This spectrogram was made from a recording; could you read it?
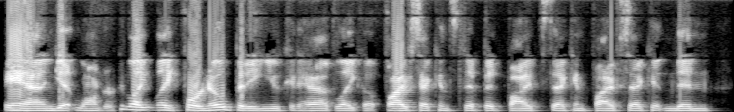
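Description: A man's voice: medium pitch, flat delivery, fast talker, a little mellow. A man in his forties co-hosting a tech podcast from home over a video call, talking casually and restarting his phrases. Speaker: podcast co-host. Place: home room, remote. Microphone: headset over video call.

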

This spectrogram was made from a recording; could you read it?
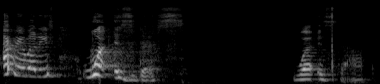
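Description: A young girl hosting a read-along, reading a picture book aloud and reacting chattily in a giggly, excitable way. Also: a little high, measured pace, slight background noise. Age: child. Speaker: host of a read-along video. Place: indoors at a dark wooden table. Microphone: camera pointed down at the book.

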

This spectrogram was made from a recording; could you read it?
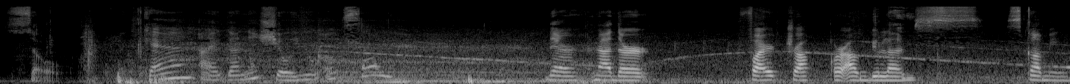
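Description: A woman in her forties from the Philippines talks in an unhurried way, guiding viewers through the view from her apartment. She speaks into a phone held at arm's length. Street traffic rumbles clearly in the background. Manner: unhurried, pointing things out to viewers. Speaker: vlogger. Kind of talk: casual phone vlog. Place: high-rise apartment, indoors and on a snowy balcony. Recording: phone recording with clear outdoor traffic noise.

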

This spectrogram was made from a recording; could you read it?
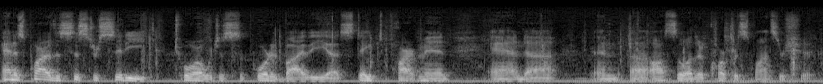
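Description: A man's voice: low voice, fairly even intonation, moderate pace. A man in his forties answering interview questions in a living room, reflective and hesitant with fillers. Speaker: musician interviewee. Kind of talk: seated interview. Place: living room, seated in armchair. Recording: noisy home video recording.

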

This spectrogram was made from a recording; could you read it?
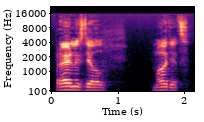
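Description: An actor playing a stern, decisive district official, authoritative and clipped, in a radio play. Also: male voice, mid-range voice, little pitch movement, moderate pace, clear, resonant tone, close to an everyday voice. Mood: businesslike. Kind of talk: Soviet radio play acting.

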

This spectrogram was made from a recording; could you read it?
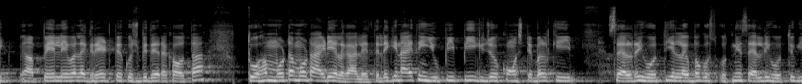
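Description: A man gives an informal, conversational explainer as an exam-preparation host, repeating key points as he walks through a document. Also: on the high side. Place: screen-recorded voice-over.

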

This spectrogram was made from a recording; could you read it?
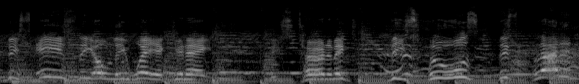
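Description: High, gravelly cartoon monster villain, menacing and sarcastic, music underneath. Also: male voice, a little slow. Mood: grandiose, menacing. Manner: grandiose, sarcastic. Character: theatrical, menacing, petulant male monster villain.

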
